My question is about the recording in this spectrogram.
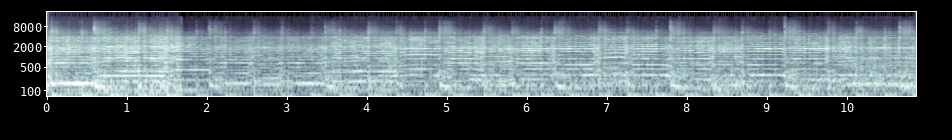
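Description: Live rock band playing: electric guitar, bass guitar, keyboards and drum kit over a steady beat. The music drops suddenly in loudness about two seconds in and carries on at the lower level.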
